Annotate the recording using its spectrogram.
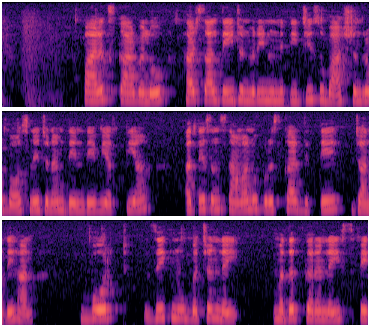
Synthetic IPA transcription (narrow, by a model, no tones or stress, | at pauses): paːɾət̪sə̥kaːɾʋəlõː | həɾsaːlt̪eiːd͡ʒənʋəɾiːnũːnɪt̪iːd͡ʒiːsʊbaːʃt͡ʃə̃nd̪ɾəbɔːsneːd͡ʒənəmd̪ɪnd̪eːʋjək̚t̪ijãː | ət̪eːsənst̪ʰaːʋãːnũːpʊɾəskaːɾd̪ɪt̪ːeːd͡ʒãːnd̪eːɦən | boːɾʈ | zɪknũːbət͡ʃənləiː | məd̪əd̪̚kəɾənləiːspeː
